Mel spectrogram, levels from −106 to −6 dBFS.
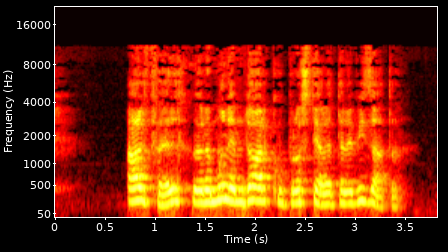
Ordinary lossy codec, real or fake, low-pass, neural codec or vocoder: MP3, 48 kbps; real; 14.4 kHz; none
